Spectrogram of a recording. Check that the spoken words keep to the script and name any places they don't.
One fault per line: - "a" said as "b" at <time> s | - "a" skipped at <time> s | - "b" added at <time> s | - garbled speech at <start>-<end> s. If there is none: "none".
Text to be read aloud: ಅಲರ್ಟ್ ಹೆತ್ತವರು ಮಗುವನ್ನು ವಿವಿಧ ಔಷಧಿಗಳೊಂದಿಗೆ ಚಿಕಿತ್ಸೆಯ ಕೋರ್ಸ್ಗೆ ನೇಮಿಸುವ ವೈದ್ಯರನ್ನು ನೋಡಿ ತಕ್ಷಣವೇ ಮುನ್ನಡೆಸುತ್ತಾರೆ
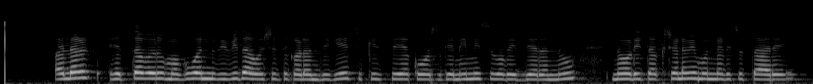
none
